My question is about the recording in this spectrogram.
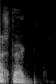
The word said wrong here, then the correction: Solskjaer: The clarity is that Ole Gunnar Solskjaer has left his role as Manchester United manager.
